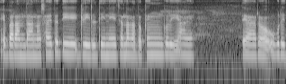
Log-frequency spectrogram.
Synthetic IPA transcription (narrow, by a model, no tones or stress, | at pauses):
ḛbaɾand̪anɔsaɦid̪ɔd̪iɡɾild̪ined͡ʒanalad̪ɔkiŋɡuɾiaɡɛ | t̪ɛaɾɔṵɡɾi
